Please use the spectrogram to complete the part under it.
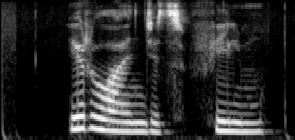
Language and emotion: Russian, neutral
